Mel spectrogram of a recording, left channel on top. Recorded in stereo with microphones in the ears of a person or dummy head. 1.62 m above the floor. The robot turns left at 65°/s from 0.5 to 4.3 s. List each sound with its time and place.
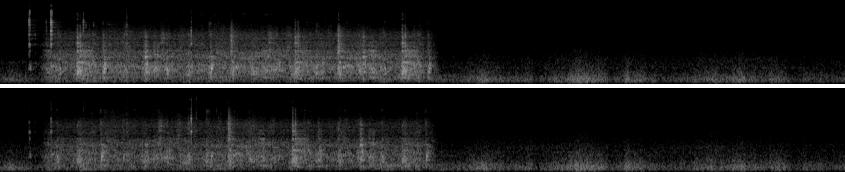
0.3 s a camera shutter: 80° left; by 2.0 s 20° right (ahead or behind)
